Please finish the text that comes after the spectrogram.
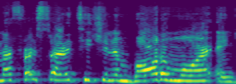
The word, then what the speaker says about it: Baltimore: first started teaching in baltimore and yes the t is pronounced as a d how can i come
